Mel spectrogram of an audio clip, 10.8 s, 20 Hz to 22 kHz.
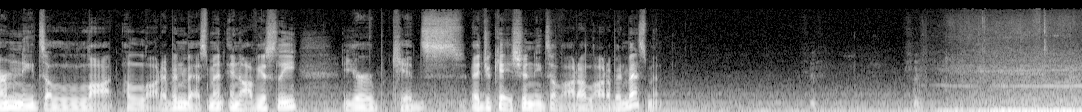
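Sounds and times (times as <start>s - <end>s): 
speech: 0.0s - 6.8s
car idling and creeping forward toward school gates: 0.0s - 10.8s
faint mechanical whir: 0.0s - 10.8s.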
